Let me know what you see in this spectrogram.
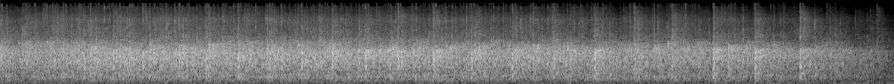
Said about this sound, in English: Thank you all once again. Would you join me in a round of applause for them?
